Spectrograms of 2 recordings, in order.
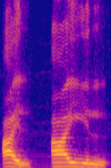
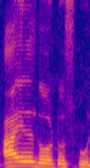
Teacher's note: weak form में दो होती हैं, एक अल और एक सिर्फ ल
